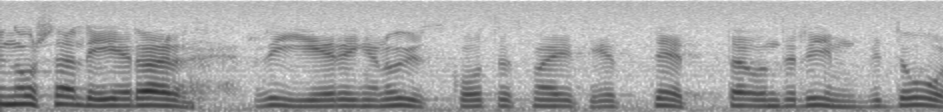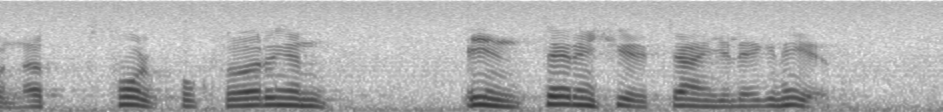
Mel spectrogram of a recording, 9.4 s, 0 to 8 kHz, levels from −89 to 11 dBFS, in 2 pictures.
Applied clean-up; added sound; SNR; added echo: none; none; none; none.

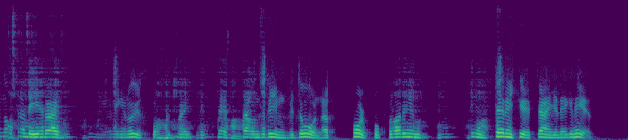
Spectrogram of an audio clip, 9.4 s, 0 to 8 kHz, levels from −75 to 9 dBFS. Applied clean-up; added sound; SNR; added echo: neural mask model DeepFilterNet 3.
